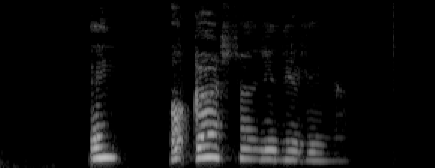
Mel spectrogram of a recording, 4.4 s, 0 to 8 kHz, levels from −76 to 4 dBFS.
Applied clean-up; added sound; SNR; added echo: neural mask model DeepFilterNet 3.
